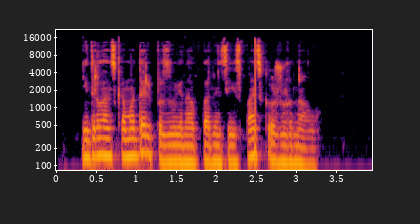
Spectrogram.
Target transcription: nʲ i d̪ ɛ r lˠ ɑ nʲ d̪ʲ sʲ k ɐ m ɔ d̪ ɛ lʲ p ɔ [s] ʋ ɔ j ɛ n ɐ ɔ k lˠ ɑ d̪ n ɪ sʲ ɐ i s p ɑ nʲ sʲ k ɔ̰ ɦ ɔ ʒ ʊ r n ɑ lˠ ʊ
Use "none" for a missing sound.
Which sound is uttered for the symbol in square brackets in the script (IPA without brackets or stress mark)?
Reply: z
